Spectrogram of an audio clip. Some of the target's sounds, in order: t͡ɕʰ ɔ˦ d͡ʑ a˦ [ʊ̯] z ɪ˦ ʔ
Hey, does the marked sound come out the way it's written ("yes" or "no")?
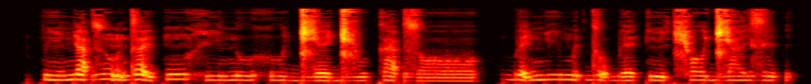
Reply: no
